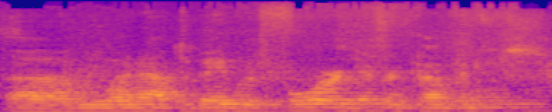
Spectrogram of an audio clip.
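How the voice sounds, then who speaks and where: A man, an energy consultant, presenting at a public council meeting, his voice hoarse and going, with halting ums and uhs. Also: lowish voice, completely flat delivery. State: losing his voice. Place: council chamber. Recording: echoey chamber, far from mic, noisy.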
